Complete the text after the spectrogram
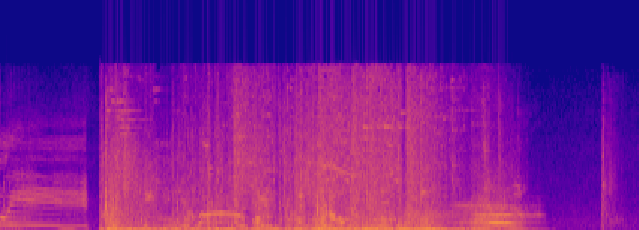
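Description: Wooden and glass blocks crash and shatter as a tower collapses.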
